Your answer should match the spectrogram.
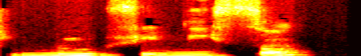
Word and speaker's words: finissons: So nous finissons, so we finish, nous finissons. So your NS, well, your N is an un sound, and then your S on the end there is silent, as is often the case.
